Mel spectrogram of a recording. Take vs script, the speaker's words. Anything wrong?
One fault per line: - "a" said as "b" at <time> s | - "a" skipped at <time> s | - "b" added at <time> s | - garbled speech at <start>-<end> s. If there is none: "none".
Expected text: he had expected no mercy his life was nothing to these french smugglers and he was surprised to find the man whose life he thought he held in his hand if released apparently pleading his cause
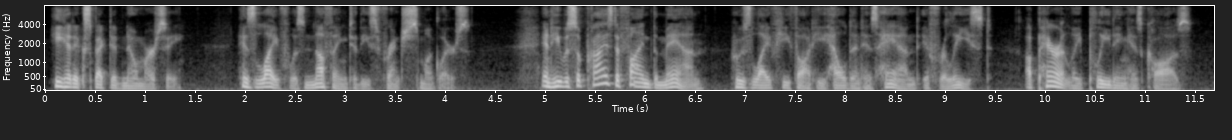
none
